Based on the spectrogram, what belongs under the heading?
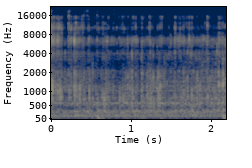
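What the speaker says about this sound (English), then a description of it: "This will turn our pump back on" A Brewzilla 3.1.1 brewing system's pump recirculates water, giving a faint, steady trickling and gurgling wash of liquid that runs unbroken with no voices.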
